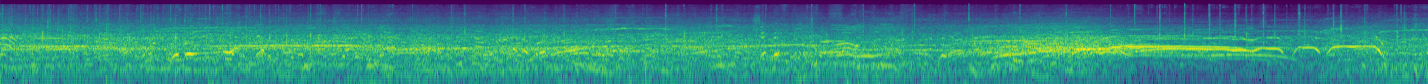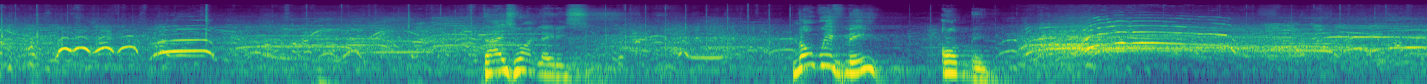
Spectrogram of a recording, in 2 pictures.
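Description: A crowd sings along and cheers nearby.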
